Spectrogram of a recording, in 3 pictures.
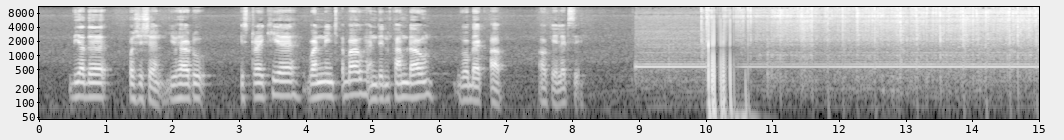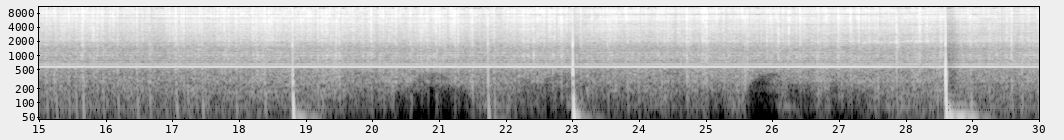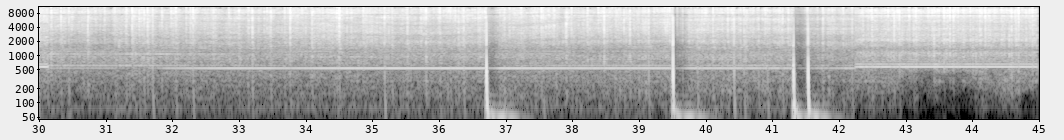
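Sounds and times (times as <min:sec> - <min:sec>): steady tone: 0:09.0 - 0:19.6, 0:23.0 - 0:23.5, 0:28.4 - 0:30.1, 0:36.8 - 0:37.5, 0:39.6 - 0:40.2, 0:41.4 - 0:42.1
welding arc crackling: 0:10.0 - 0:45.0.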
